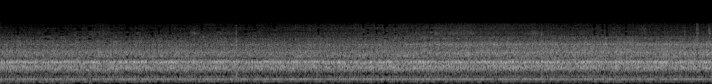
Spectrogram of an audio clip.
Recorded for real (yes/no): yes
